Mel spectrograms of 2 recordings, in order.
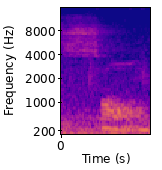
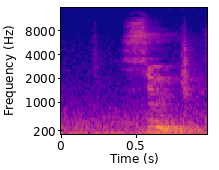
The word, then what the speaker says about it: Song: tang and the uh um I want to pronounce it song but that's not the way it's pronounced um soon soon okay soon all right again it's not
